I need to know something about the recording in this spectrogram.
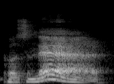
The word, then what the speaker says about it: personnel: 발음을 유의해야 됩니다. 이 personnel은 액센트가 끝에 있습니다. personnel 인력이라는 뜻입니다. 인사과를 Department of Personnel이라고 하거든요. 그러나 사람의 person의 형용사형은 personal AL 붙이면 형용사형이 되거든요. 이러면 개인적인, 사적인 이런 뜻이 됩니다. 이거하고 다릅니다. 이때는 액센트가 맨 앞에 있어요. 발음에 유의해야 됩니다.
